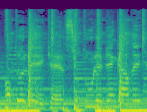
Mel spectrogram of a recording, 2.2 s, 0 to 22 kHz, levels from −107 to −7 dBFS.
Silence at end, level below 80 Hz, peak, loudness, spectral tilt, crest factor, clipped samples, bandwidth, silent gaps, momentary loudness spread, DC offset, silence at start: 0 s; -18 dBFS; -4 dBFS; -18 LUFS; -5 dB/octave; 12 dB; under 0.1%; 15.5 kHz; none; 5 LU; under 0.1%; 0 s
